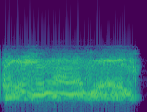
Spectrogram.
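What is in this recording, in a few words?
Italian damaged pilot mood low, speech; War Thunder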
